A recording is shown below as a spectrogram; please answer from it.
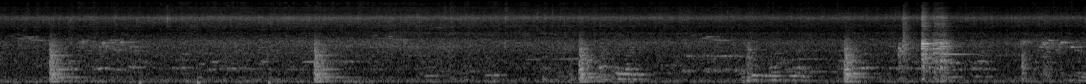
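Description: Ragi (finger millet) dosas cooking on a pan, a faint steady sizzle broken by sharp utensil clinks and scrapes every few seconds, with occasional quiet speech.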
